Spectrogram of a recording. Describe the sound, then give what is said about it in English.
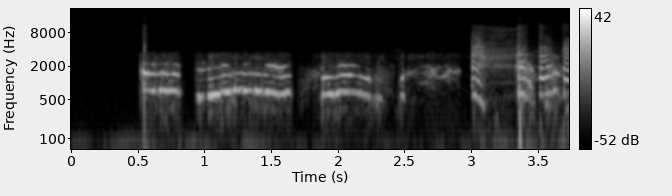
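A person on the Joe and Alex Show imitates a turkey gobble: several wavering, warbly vocal bursts with short gaps, ending in a quicker, higher, rattling flurry. Loud, with no other talk. “Go ahead and let's hear your gobble, please.”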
